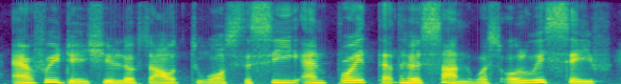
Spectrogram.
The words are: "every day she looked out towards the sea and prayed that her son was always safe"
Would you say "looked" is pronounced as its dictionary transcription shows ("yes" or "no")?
yes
